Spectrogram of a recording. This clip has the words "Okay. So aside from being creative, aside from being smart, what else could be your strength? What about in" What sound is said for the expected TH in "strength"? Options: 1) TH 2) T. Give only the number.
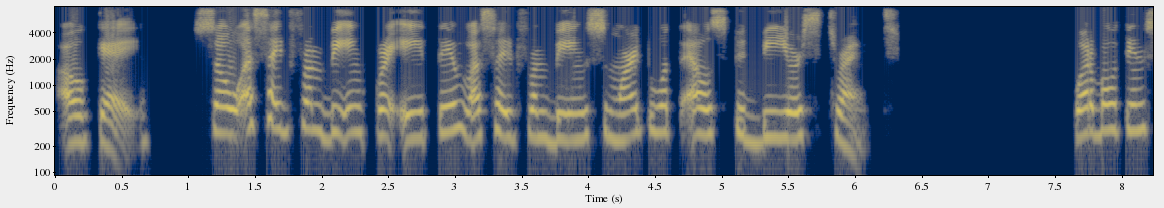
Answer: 2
